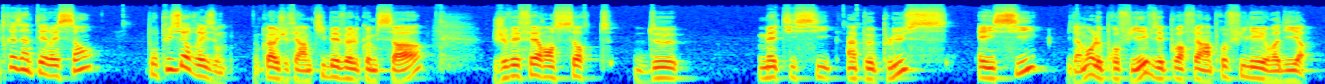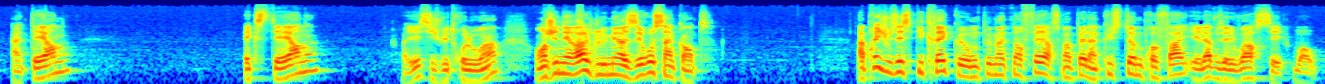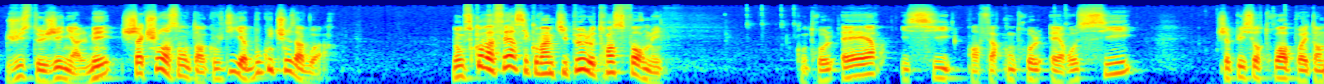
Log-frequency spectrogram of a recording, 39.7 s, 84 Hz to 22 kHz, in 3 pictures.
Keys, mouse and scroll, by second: 1.2-4.3 drag, 8.1-9.5 drag, 10.8-13.8 drag, 31.5 Tab, 33.0 ctrl+r, 36.1 ctrl+r, 38.7 3, 39.3 click.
